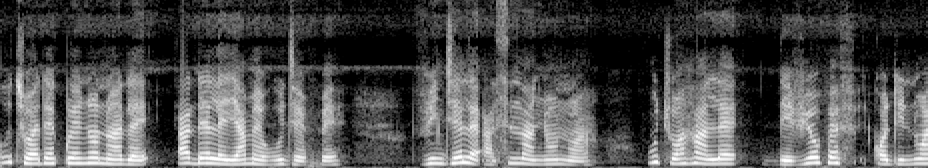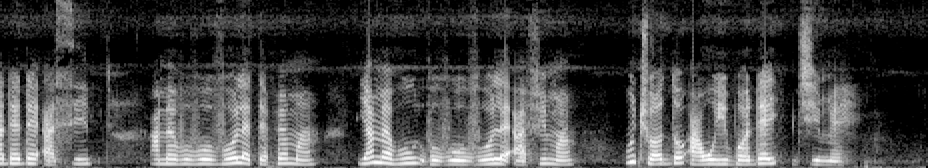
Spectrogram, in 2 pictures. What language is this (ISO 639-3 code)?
ewe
